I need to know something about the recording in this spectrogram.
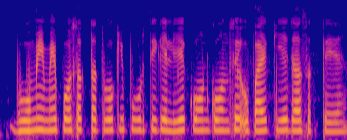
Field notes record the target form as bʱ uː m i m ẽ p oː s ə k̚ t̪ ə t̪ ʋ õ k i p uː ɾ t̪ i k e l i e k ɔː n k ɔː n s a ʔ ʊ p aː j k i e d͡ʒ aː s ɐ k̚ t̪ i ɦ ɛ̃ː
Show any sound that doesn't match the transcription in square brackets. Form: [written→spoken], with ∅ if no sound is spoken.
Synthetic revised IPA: bʱ uː m i m ẽ p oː s ə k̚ t̪ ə t̪ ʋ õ k i p uː ɾ t̪ i k e l i e k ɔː n k ɔː n s [a→e] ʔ ʊ p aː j k i e d͡ʒ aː s ɐ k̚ t̪ [i→e] ɦ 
